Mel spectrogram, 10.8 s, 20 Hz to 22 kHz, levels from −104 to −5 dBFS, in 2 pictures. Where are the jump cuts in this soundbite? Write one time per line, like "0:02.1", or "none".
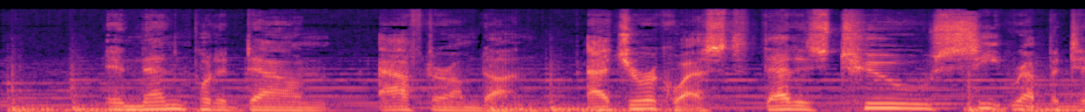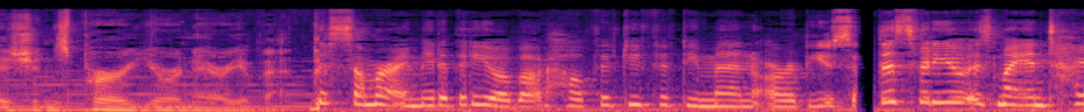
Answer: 0:07.0
0:09.8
